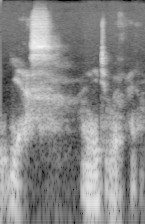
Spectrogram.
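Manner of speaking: normal talking voice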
